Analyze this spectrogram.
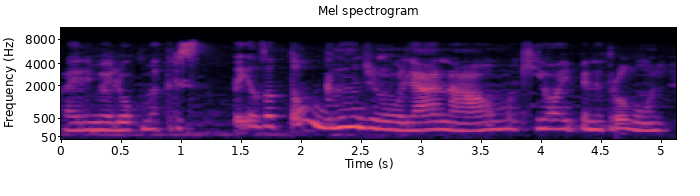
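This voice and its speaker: A woman's voice: medium pitch, moderate pace, a little mellow. Woman, earnest testimony teller, acts out dialogue; dull lo-fi recording. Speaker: spiritual storyteller. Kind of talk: personal testimony.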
